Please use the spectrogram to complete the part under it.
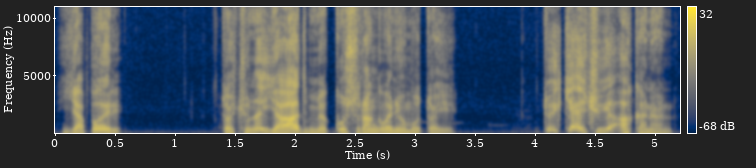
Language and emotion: Kashmiri, angry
